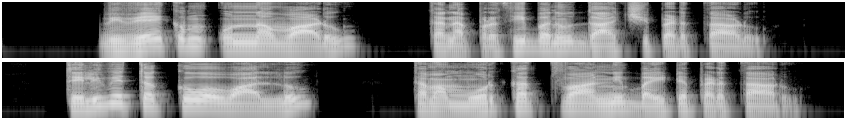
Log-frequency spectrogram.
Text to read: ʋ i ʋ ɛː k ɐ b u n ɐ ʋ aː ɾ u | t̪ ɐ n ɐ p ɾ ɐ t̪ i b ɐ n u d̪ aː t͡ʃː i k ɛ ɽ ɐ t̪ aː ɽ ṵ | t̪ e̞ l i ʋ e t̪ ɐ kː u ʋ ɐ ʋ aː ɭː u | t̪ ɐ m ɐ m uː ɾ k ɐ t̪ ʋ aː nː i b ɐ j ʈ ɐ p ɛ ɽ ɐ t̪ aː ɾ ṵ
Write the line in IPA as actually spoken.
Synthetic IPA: ʋ i ʋ ɛː k ɐ m u nː ɐ ʋ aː ɽ u | t̪ ɐ n ɐ p ɾ ɐ t̪ i b ɐ n u d̪ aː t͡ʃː i p ɛ ɽ ɐ t̪ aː ɽ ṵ | t̪ e̞ l i ʋ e t̪ ɐ kː u ʋ ɐ ʋ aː ɭː u | t̪ ɐ m ɐ m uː ɾ k ɐ t̪ ʋ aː nː i b ɐ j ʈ ɐ p ɛ ɽ ɐ t̪ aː ɾ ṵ

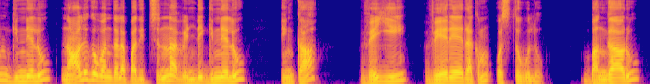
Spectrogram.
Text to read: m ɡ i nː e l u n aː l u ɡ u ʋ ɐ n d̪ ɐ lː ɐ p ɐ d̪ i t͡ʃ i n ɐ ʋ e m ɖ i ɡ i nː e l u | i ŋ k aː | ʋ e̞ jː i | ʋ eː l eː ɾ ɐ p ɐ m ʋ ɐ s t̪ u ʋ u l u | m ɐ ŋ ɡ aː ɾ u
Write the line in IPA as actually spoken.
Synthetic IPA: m ɡ i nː e l u n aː l u ɡ u ʋ ɐ n d̪ ɐ l ɐ p ɐ d̪ i t͡ʃ i nː ɐ ʋ e ɳ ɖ i ɡ i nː e l u | i ŋ k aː | ʋ e̞ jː i | ʋ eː ɾ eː ɾ ɐ k ɐ m ʋ ɐ s t̪ u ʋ u l u | b ɐ ŋ ɡ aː ɾ u

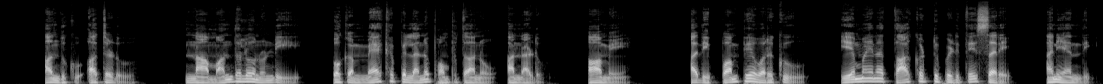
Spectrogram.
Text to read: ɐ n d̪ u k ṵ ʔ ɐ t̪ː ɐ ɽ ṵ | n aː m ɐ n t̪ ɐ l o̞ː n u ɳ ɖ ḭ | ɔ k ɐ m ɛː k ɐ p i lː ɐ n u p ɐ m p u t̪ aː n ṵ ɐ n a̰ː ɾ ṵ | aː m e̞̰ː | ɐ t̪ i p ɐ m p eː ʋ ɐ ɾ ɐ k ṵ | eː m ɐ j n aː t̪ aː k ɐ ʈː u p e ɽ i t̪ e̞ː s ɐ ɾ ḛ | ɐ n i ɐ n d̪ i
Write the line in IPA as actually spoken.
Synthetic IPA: ɐ n d̪ u k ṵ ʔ ɐ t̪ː ɐ ɽ ṵ | n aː m ɐ n d̪ ɐ l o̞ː n u ɳ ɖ ḭ | ɔ k ɐ m ɛː k ɐ p i lː ɐ n u p ɐ m p u t̪ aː n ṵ ɐ nː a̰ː ɽ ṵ | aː m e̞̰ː | ɐ d̪ i p ɐ m p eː ʋ ɐ ɾ ɐ k ṵ | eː m ɐ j n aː t̪ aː k ɐ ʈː u p e ɽ i t̪ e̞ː s ɐ ɾ ḛ | ɐ n i ɐ n d̪ i

